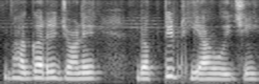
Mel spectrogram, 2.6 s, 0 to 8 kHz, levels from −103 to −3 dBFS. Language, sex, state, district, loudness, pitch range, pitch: Odia, female, Odisha, Khordha, -17 LUFS, 195-230 Hz, 210 Hz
